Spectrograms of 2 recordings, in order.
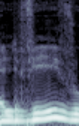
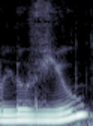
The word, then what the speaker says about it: Lviv: Le nouveau carrefour migratoire principal dans le territoire ukrainien, c'est plus Kharkiv, mais c'est Lviv ou Louviou. Il y a différentes façons de le prononcer en français.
